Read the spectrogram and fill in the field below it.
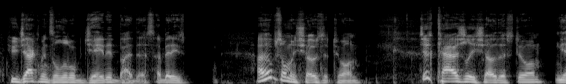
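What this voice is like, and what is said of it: Usual voice. Nothing is said of it.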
